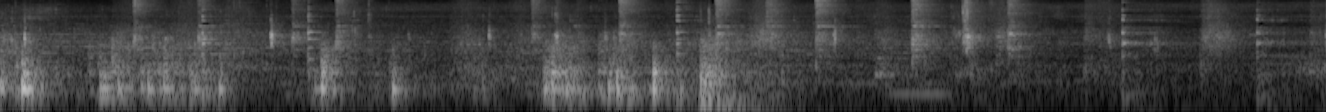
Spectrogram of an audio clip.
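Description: Spoons and forks clinking and scraping against plates and bowls while people eat: many irregular sharp clicks.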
